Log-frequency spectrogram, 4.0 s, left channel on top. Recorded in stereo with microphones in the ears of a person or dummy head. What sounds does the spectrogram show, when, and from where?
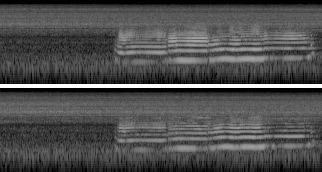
1.4 s a trumpet: 75° left (ahead or behind), 2.0 m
